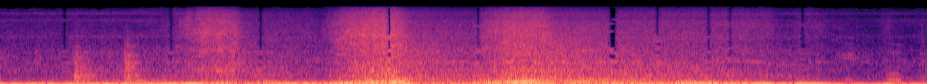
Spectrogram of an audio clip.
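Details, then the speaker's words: Custom Ford Bronco with Magnaflow mufflers: deep, throaty exhaust rumble with a few clean rev blips and no knocks or misses, running pretty good. "sounds like it runs pretty good"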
